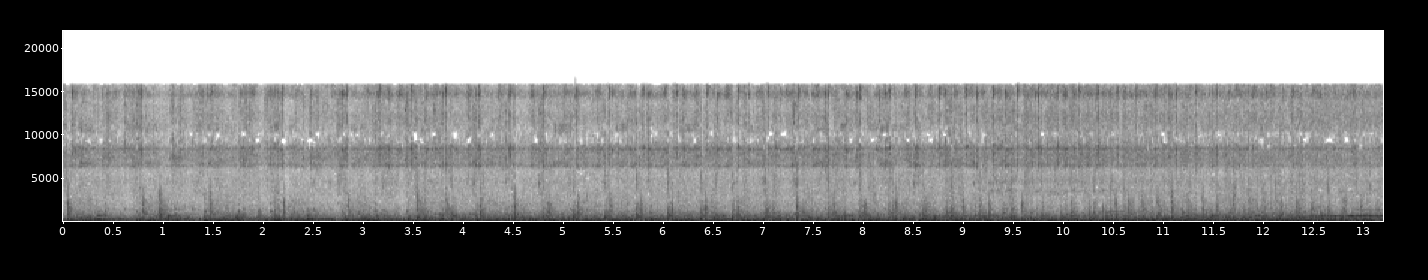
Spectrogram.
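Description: A group of people beat hand drums in a steady rhythm in a large echoing hall.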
